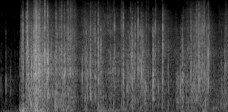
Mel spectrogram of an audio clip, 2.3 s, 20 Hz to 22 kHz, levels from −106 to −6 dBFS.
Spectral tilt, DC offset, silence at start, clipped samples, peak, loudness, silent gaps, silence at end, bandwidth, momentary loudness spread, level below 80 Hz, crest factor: -0.5 dB/octave; under 0.1%; 0.2 s; under 0.1%; -16 dBFS; -43 LUFS; none; 0 s; over 20 kHz; 11 LU; -68 dBFS; 30 dB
